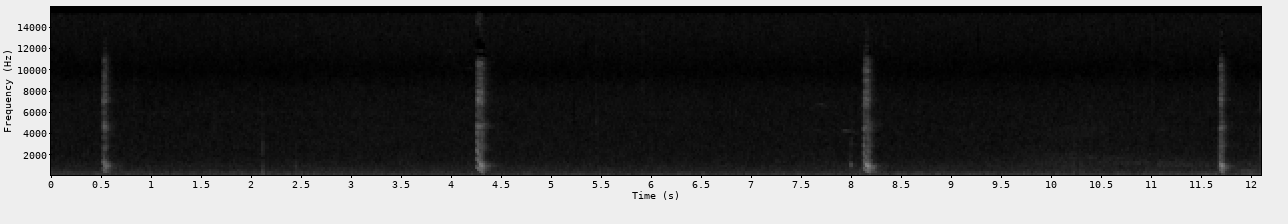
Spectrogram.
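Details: Sleeping baby hiccuping: four brief, sharp hiccups about every four seconds over quiet room hush.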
